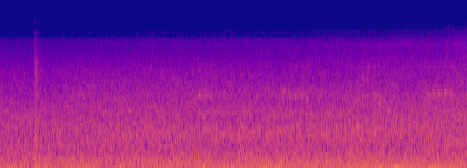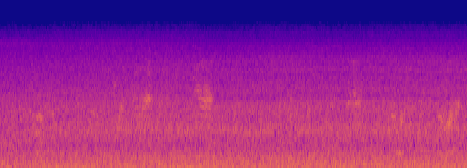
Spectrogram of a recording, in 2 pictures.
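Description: Wind blows and rumbles across the microphone outdoors.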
